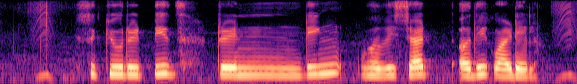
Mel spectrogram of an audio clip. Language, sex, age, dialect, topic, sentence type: Marathi, female, 18-24, Varhadi, banking, statement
